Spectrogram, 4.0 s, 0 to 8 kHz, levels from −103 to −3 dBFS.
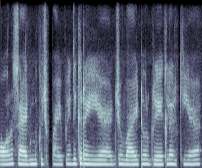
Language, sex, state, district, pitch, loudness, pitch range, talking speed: Hindi, female, Punjab, Kapurthala, 210 Hz, -18 LUFS, 200-215 Hz, 235 wpm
